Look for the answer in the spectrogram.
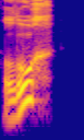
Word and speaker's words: лук: А в данном случае надо учитывать, что поэт произносил не «лук», а «лух». Да, и, соответственно, «лух» и «петух» здесь абсолютно точная рифма.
